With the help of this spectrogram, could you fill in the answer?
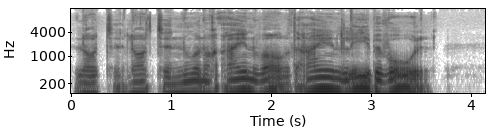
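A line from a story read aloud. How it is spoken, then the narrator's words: Soft calling voice. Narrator (German): rief mit leiser Stimme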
